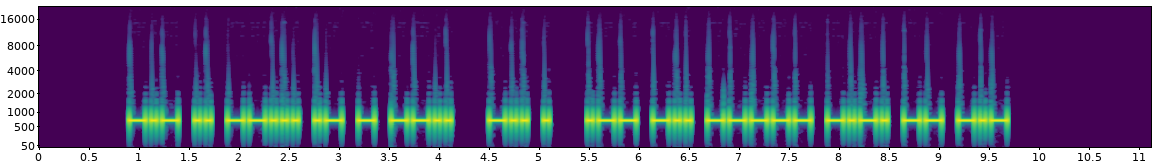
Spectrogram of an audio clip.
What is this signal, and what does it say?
Morse code, heard as a keyed tone, about 23 wpm, 700 Hz. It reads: KI7ATZ DE WD0CMK
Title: USA Callsign DE Callsign - 6 Characters - 22wpm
